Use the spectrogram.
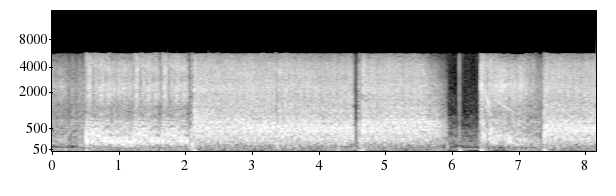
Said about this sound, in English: Communist artillery hammers the ambushed battalion.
